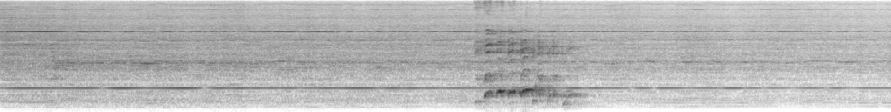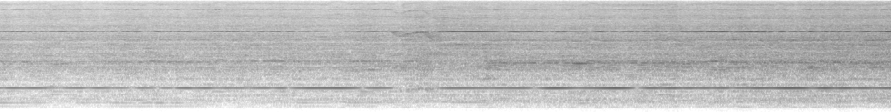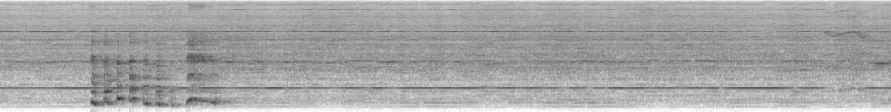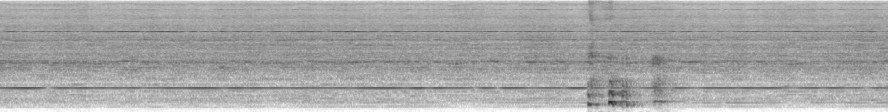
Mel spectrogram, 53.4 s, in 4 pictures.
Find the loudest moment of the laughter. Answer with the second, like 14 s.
49 s.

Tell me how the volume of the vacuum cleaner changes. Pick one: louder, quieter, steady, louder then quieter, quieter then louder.
quieter then louder.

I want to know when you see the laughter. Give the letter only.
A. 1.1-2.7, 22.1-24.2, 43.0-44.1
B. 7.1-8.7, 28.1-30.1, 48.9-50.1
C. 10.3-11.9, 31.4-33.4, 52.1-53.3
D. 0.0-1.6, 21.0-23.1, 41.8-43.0
B.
